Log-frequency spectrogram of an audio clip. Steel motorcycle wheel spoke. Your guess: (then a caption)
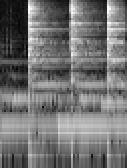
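Loose. A steel motorcycle wheel spoke, tightened only partway to about half its torque spec, is tapped three times. Each tap gives a short, bright click that dies out quickly, a dead sound rather than the ringing ting of a properly tight spoke. The spoke is still under-tightened.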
